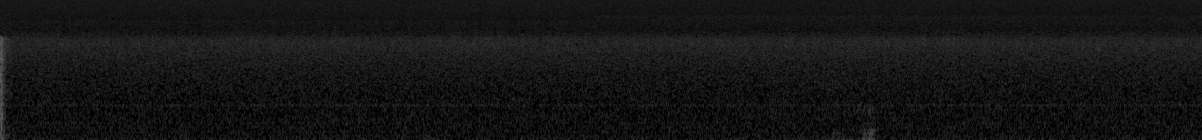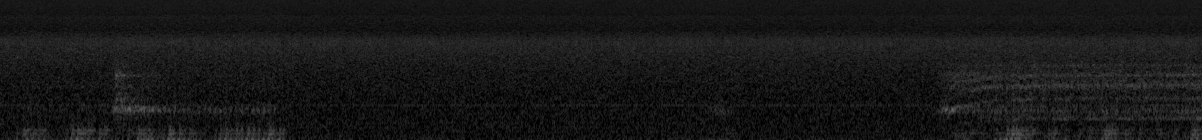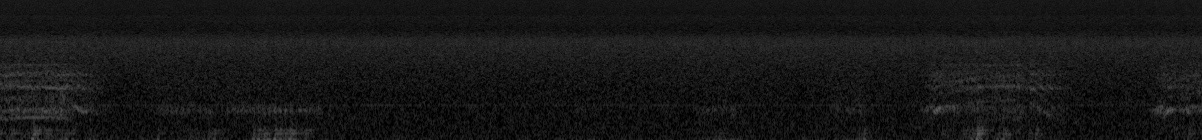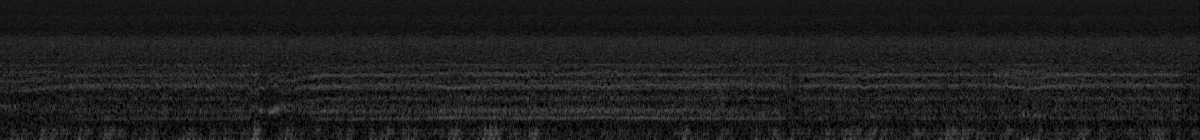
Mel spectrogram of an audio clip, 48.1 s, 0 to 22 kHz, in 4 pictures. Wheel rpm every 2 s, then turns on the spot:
0, 0, 0, 0, 0, 0, 20, 20, 0, 0, 10, 130, 110, 20, 0, 0, 20, 60, 110, 150, 160, 160, 160, 160.
12-16 26-28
